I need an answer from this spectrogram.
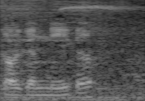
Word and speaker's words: Garganega: I think it's the grape Garganega, which is how you say it.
